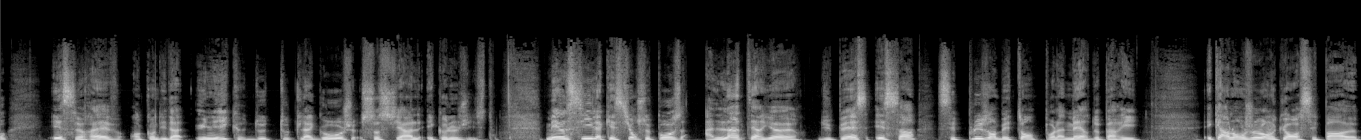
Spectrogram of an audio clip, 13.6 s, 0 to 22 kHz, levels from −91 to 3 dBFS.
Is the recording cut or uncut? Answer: uncut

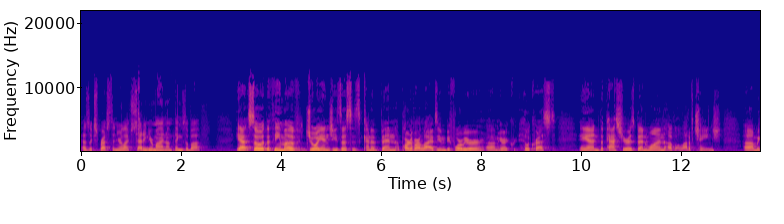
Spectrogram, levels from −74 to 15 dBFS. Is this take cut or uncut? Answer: uncut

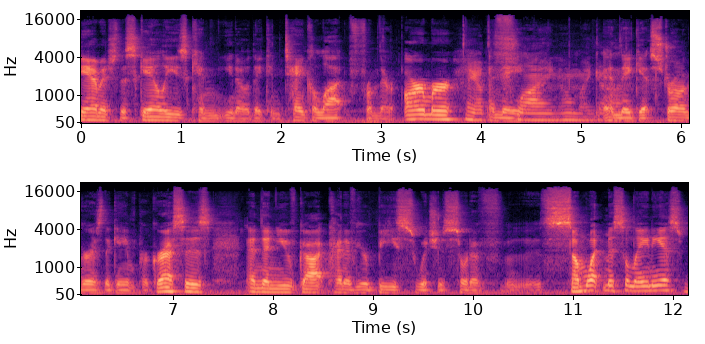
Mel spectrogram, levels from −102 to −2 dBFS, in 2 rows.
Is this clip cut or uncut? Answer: uncut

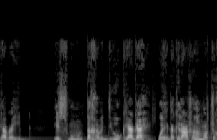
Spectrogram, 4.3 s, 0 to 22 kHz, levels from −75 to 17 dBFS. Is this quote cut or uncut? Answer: cut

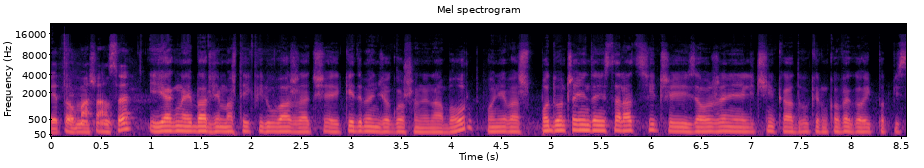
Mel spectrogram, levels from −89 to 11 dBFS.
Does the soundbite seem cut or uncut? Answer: cut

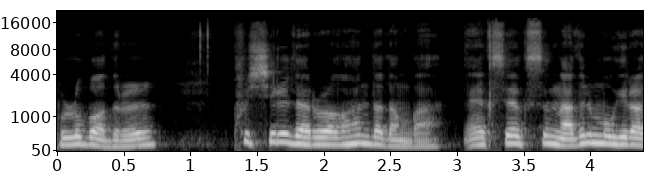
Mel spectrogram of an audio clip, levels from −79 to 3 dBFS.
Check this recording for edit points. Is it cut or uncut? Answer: cut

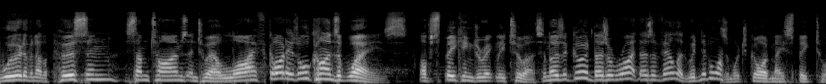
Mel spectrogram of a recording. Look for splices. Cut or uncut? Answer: cut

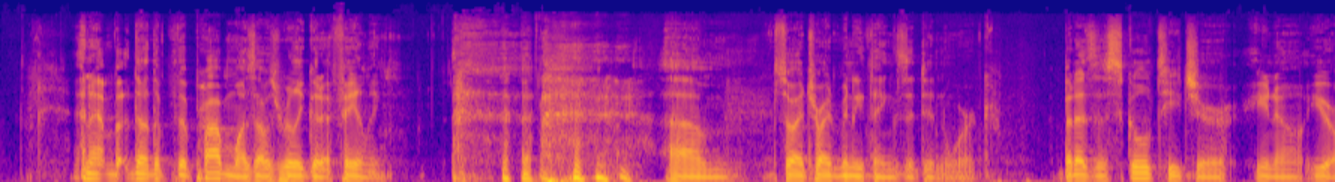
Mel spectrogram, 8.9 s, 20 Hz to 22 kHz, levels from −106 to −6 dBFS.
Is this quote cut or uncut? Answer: cut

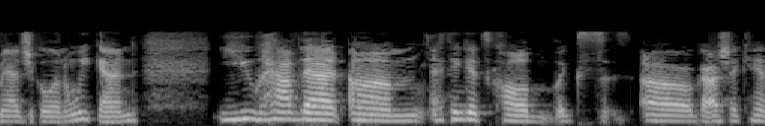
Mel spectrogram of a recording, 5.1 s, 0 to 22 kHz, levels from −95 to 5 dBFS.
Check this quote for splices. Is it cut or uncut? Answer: cut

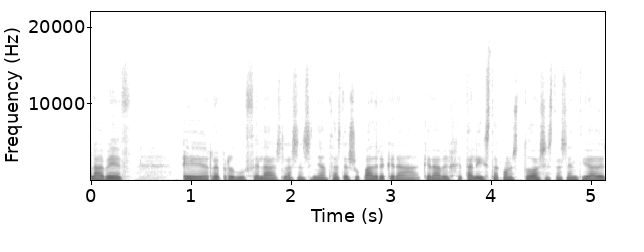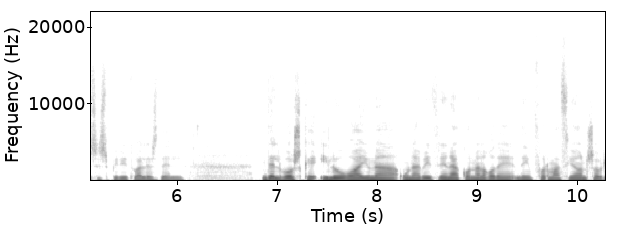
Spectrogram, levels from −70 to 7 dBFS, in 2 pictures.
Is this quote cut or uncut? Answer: uncut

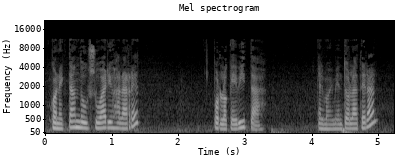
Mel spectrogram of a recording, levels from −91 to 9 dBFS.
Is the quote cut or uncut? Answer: uncut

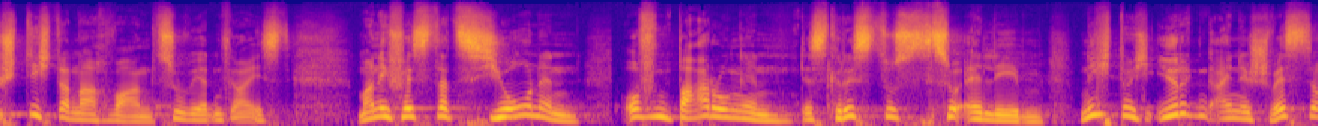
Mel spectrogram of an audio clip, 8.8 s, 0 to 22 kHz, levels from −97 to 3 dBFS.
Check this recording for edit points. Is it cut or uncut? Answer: cut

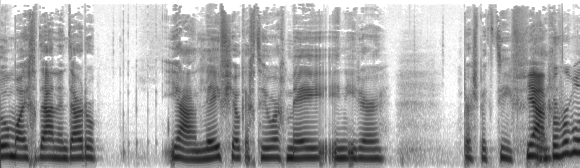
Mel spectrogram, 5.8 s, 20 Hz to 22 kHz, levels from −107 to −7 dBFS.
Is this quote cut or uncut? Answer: uncut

